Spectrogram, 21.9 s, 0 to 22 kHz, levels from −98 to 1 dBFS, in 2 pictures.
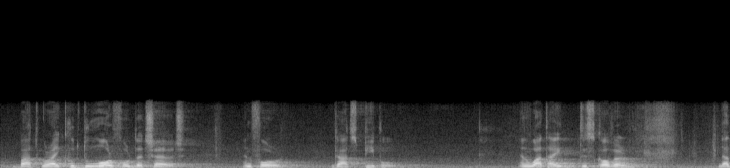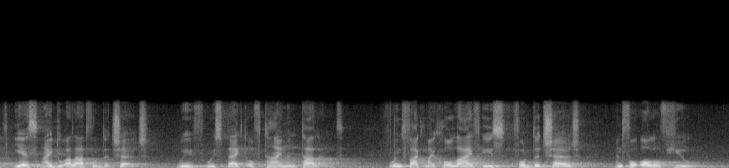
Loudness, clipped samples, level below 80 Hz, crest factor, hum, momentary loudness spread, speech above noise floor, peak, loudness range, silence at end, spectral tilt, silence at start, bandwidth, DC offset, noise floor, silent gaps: -22 LUFS; under 0.1%; -64 dBFS; 20 dB; none; 19 LU; 27 dB; -4 dBFS; 6 LU; 0 s; -6.5 dB/octave; 0 s; 9 kHz; under 0.1%; -48 dBFS; none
